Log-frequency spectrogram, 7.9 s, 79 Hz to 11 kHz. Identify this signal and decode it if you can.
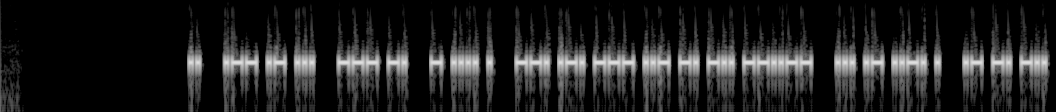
Morse code, heard as a keyed tone, about 46 wpm, 700 Hz. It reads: I WAS ON THE GROUND, SAFE AND
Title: Sentences from Top 1000 Words - Review Part 2 - 45wpm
